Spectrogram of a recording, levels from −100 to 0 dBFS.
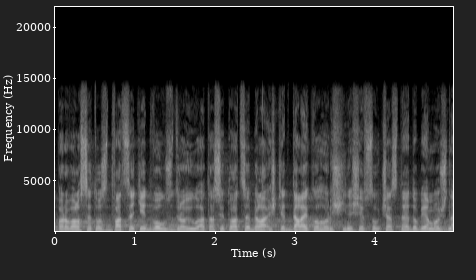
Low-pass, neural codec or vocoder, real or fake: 14.4 kHz; none; real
